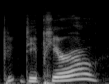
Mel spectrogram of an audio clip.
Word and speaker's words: Depierro: It's Depierro. Depierro? Did I say it right, Gene? Okay, yep, so Depierro.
